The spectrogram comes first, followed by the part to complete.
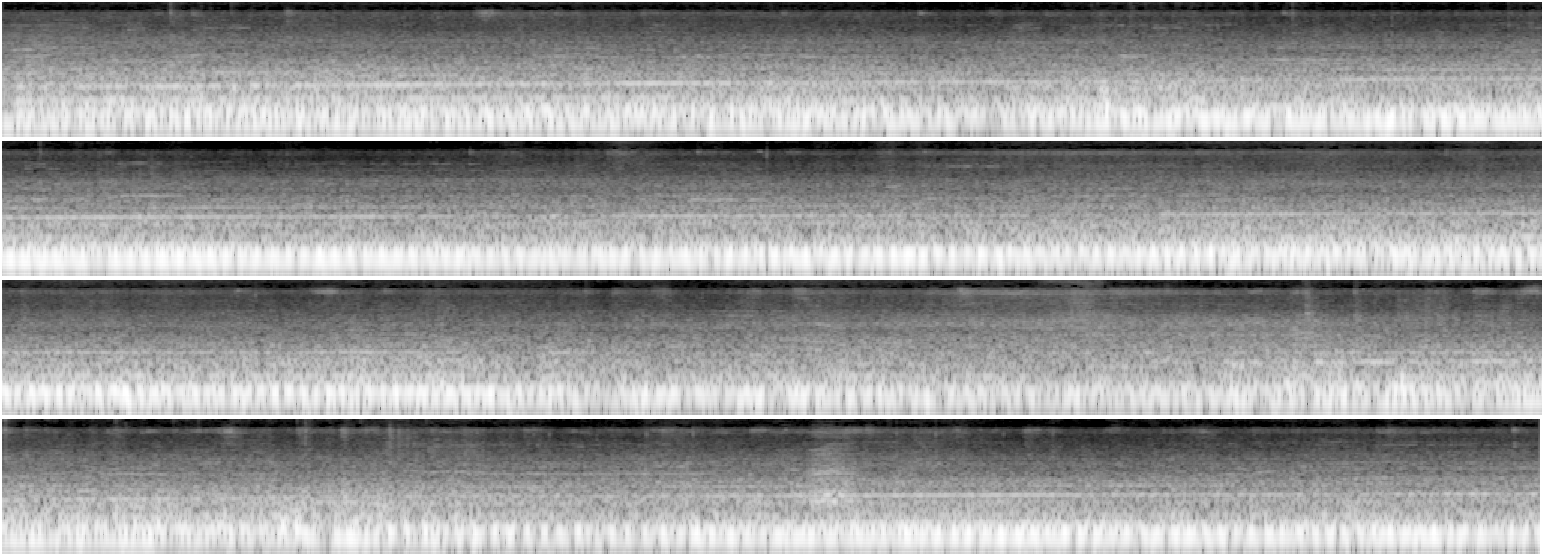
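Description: Cabin sound of a natural-gas (CNG) city bus under way: a steady low engine rumble with a thin whine that climbs slowly in pitch as the bus gathers speed, falls back and dips in loudness a little past halfway, then climbs again.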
